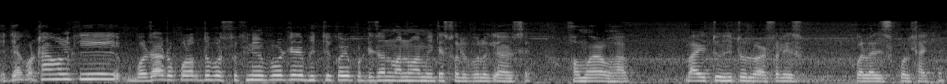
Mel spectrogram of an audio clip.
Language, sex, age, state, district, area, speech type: Assamese, male, 45-60, Assam, Golaghat, urban, spontaneous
